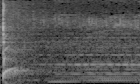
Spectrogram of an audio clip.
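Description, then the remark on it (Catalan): A single sharp, hollow pop of a cork coming out of a bottle opens the moment, then gives way to a quiet, steady low tone that lingers. “Destapa.”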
